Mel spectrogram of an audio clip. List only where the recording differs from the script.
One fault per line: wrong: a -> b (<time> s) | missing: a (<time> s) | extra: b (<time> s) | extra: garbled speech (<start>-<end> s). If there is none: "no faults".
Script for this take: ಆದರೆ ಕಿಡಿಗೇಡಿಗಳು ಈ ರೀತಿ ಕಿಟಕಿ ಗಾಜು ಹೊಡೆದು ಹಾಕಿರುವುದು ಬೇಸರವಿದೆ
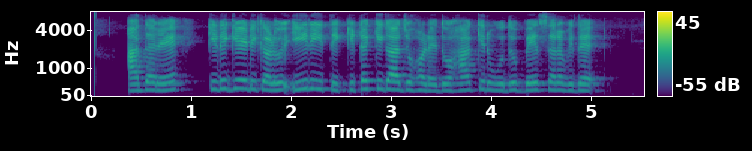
no faults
